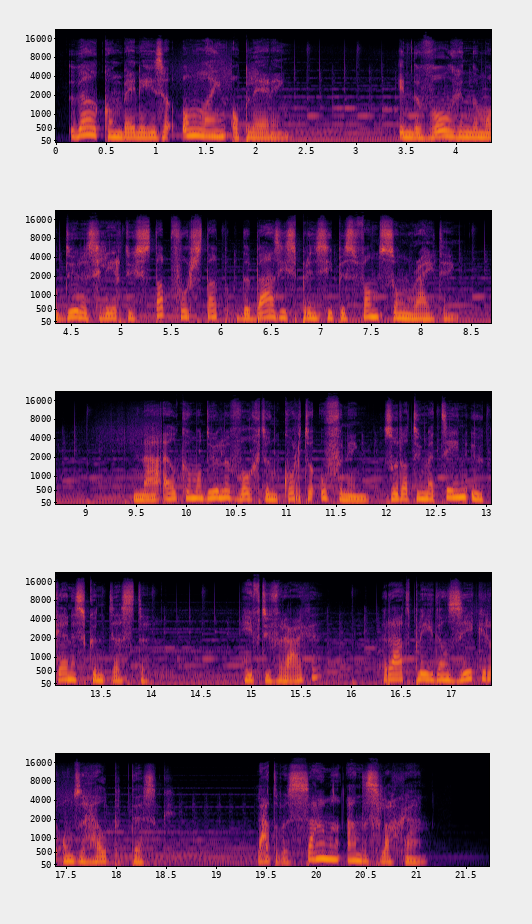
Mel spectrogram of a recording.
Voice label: flemish e-learning; flemish voice actors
